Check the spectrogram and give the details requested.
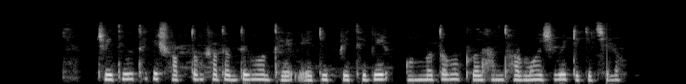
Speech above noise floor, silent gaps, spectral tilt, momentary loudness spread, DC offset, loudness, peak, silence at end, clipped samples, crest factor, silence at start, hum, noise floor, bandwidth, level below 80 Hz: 64 dB; none; -6 dB/octave; 6 LU; under 0.1%; -19 LUFS; -4 dBFS; 0.65 s; under 0.1%; 16 dB; 1 s; none; -82 dBFS; 7.4 kHz; -62 dBFS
